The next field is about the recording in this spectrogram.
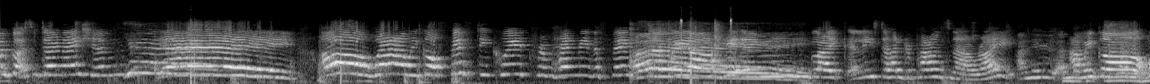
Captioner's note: they cheer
